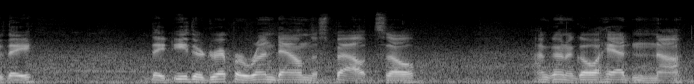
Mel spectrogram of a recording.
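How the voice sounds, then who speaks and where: A man's fairly low voice, very slow and monotone, with long, frequent pauses and noticeable background noise. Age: old. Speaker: hobbyist metal refiner. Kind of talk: tutorial. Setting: outdoors. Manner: loud; hesitant, many fillers.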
